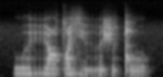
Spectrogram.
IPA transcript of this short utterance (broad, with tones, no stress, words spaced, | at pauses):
wɯ˦ rʲoː˦tˤɯ˦zʲɯ˨rə˦ ʃə˨ǃo˦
